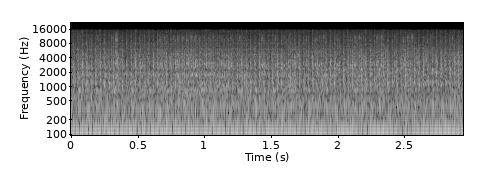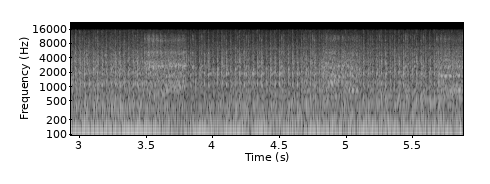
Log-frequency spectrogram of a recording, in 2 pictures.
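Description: Loud diesel idle with a heavy irregular knock running about two or three times a second throughout; something is wrong, cause unclear.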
